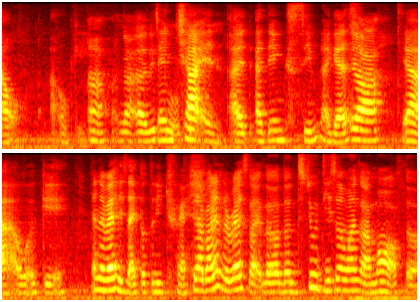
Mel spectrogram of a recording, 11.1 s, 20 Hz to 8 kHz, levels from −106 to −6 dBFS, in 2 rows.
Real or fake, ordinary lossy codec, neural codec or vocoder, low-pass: real; none; none; none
